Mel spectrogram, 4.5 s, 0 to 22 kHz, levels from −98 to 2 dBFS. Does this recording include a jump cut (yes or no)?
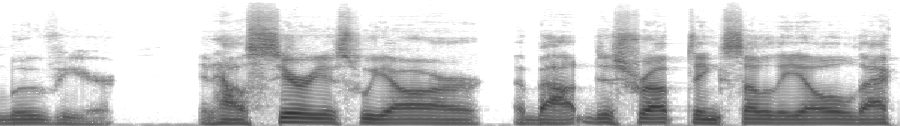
no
